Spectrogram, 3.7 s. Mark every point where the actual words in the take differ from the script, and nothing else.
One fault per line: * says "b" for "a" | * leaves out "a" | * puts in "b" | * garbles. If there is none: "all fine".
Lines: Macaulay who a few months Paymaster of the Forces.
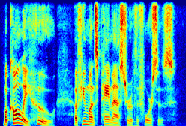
all fine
